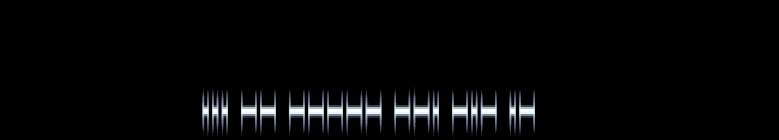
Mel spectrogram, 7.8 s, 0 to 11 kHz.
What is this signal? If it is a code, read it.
Morse code, heard as a keyed tone, about 25 wpm, 700 Hz. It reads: SM0GKA
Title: DXCC-100 Call Signs - 6 Characters - Repeated 3x - 25wpm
